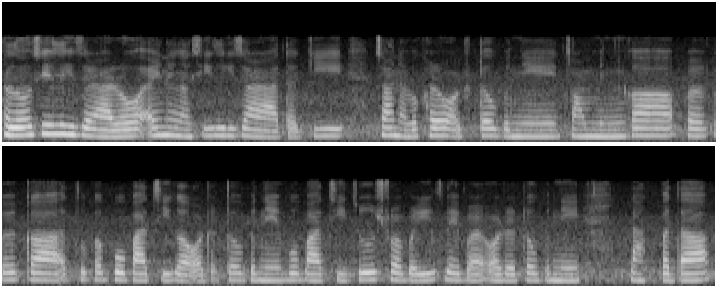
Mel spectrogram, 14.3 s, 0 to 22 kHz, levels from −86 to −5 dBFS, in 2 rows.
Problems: constant background noise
